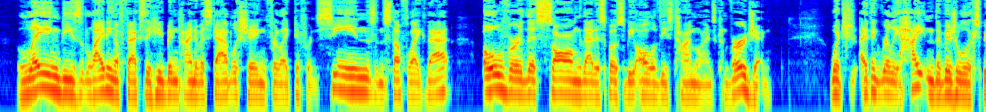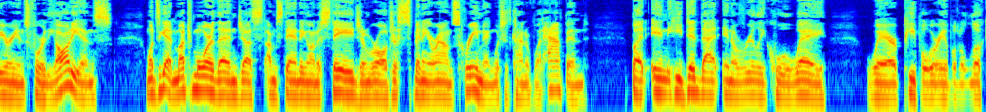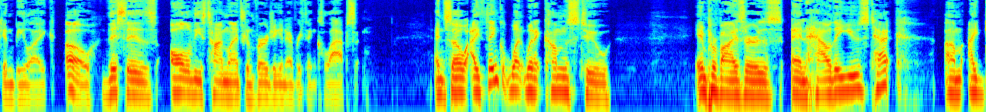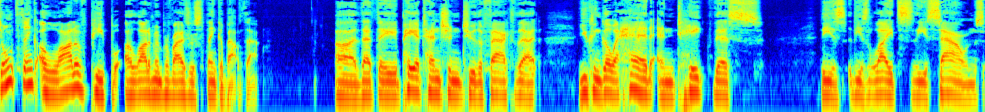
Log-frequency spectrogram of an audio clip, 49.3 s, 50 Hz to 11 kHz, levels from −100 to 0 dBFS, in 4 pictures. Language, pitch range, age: English, 105-125 Hz, 30-49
